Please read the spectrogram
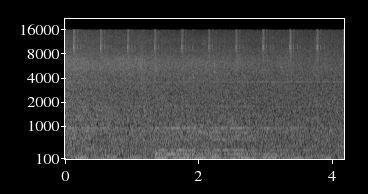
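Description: Steady roar of a large waterfall and churning rapids, under background music with a held low note and faint ticking about four times a second.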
